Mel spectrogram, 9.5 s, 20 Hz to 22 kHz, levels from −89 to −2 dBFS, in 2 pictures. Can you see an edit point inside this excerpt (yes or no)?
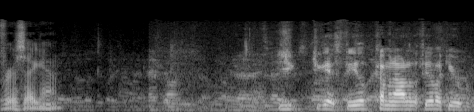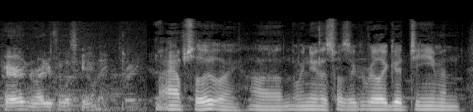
no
